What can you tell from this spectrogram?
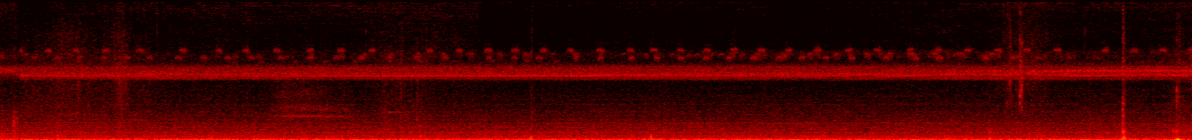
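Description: A steady high-pitched insect chorus trilling with a faint regular pulse, over a low outdoor rumble.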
